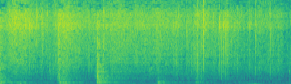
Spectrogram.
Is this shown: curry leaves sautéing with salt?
yes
